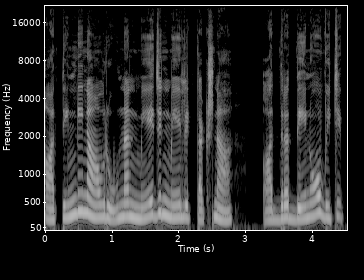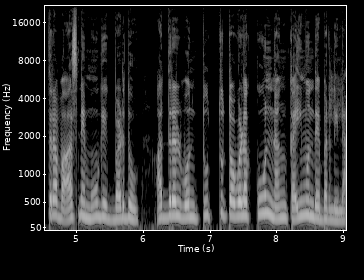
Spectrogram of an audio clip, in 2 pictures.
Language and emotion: Kannada, disgusted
